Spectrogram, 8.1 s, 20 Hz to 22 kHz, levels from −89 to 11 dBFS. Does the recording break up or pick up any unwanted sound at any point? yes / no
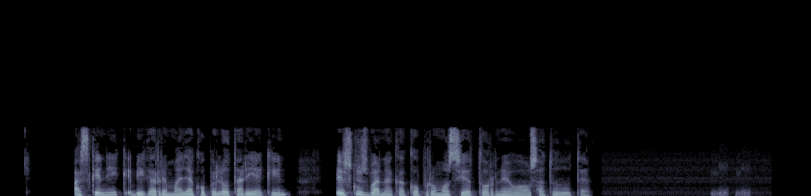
yes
